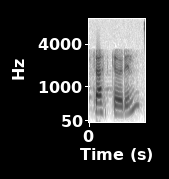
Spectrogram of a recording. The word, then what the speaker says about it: Godin: Yes, Seth Godin.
